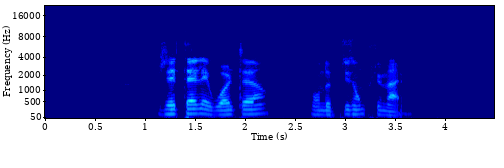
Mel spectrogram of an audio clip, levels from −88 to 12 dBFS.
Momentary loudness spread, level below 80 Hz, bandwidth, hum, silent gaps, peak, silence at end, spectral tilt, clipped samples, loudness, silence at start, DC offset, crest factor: 12 LU; -88 dBFS; 13 kHz; none; 2.62-2.66 s; -40 dBFS; 0.85 s; -4 dB/octave; under 0.1%; -59 LUFS; 0.8 s; under 0.1%; 22 dB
